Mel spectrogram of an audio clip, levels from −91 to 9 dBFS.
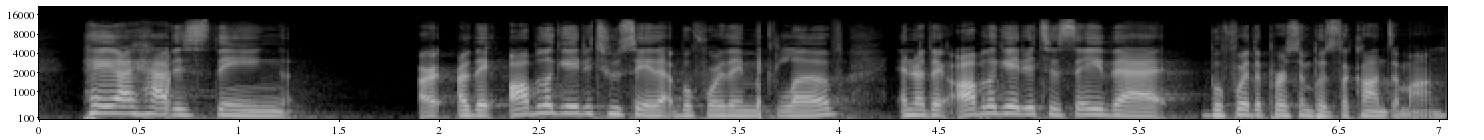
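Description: A speech clip with two short bursts of damaged data in a compressed stream. The first runs from 0.63 to 0.66 s, between "hey I" and "this thing". The second runs from 3.58 to 3.62 s, just after "say that before they". Each lasts about 30 ms and comes through as a chirp, squawk, click or short hole. Here the compressed data itself is corrupt. The decoder misreads those frames, loses sync and hunts for the next valid frame header.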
